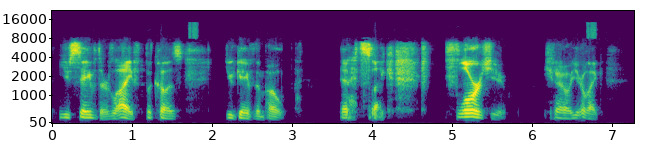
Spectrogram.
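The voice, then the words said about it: Choked-up, emotional voice. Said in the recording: “I'm getting choked up just talking about that right now”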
